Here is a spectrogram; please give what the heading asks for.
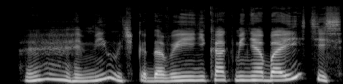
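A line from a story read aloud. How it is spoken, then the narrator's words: Woman laughing loudly. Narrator (Russian): расхохоталась женщина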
